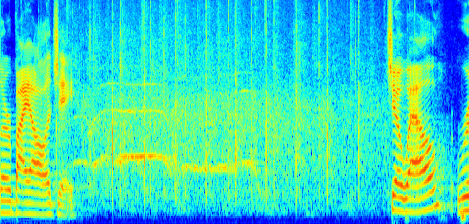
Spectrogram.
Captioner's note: audience applauding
